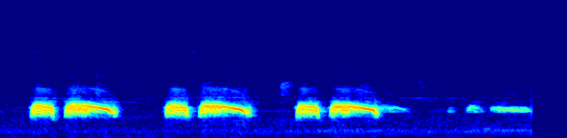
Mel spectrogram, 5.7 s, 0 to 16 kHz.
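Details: Spotted dove repeating its stimulating call to other doves: three low two-part coos about every 1.3 seconds, each a short note followed by a longer falling one, then a few faint short notes trailing off.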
